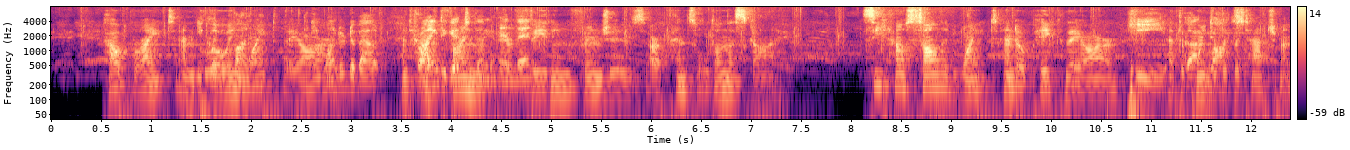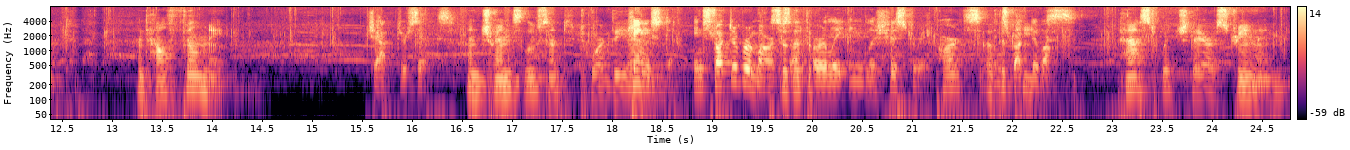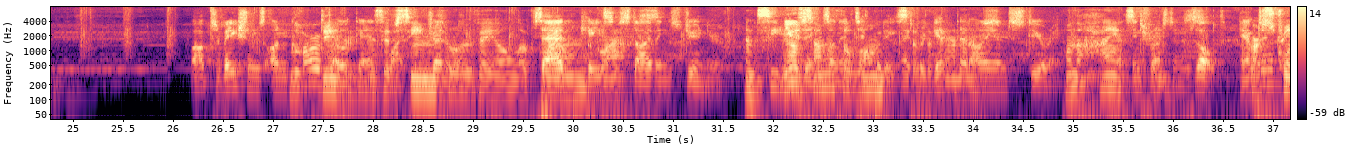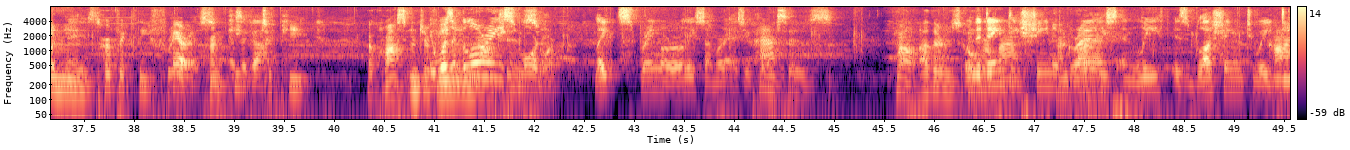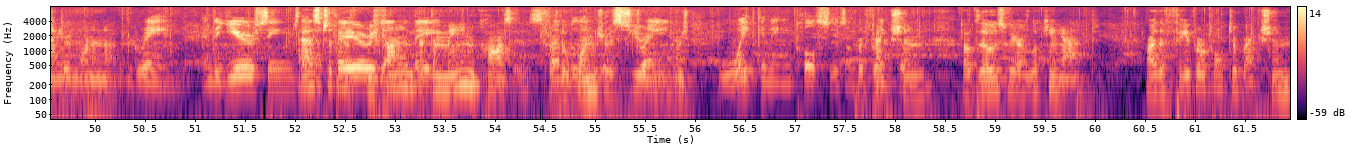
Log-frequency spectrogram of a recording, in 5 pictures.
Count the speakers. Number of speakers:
2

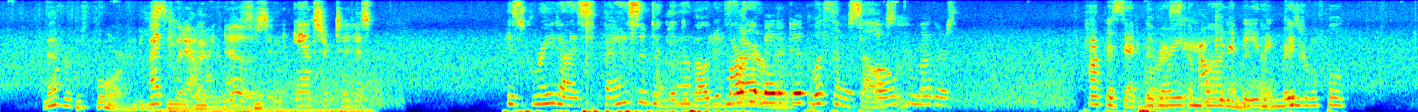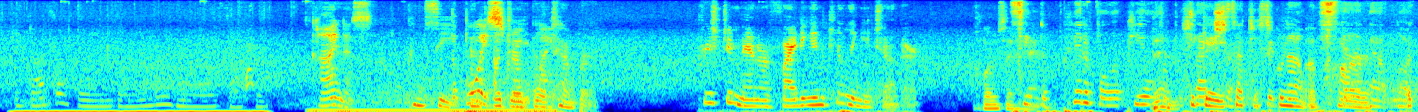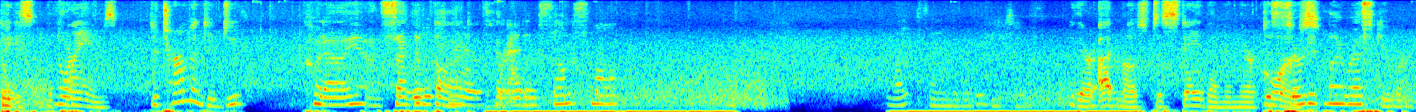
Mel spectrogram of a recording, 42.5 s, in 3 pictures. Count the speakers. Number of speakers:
8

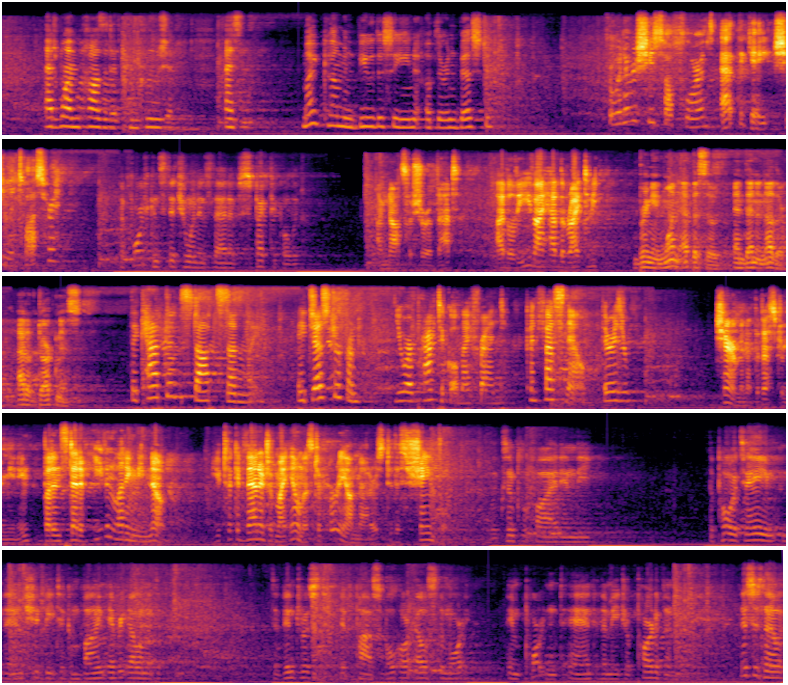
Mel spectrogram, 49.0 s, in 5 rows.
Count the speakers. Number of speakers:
8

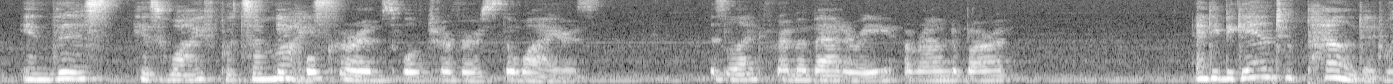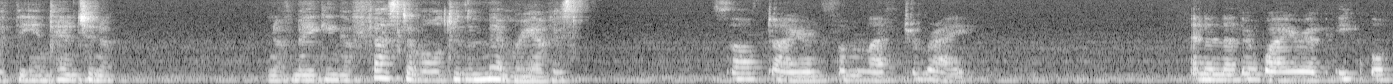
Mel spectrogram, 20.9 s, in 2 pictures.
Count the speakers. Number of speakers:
2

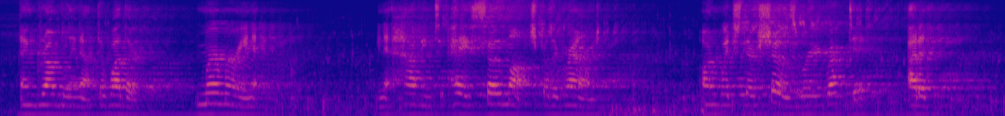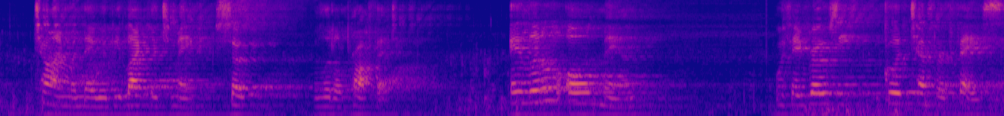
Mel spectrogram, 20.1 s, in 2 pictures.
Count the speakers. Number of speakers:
1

